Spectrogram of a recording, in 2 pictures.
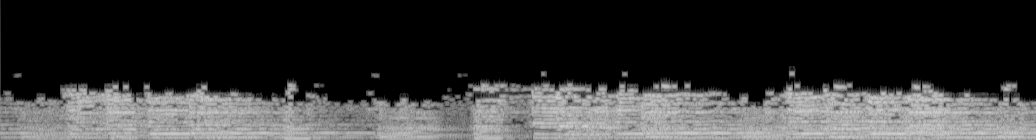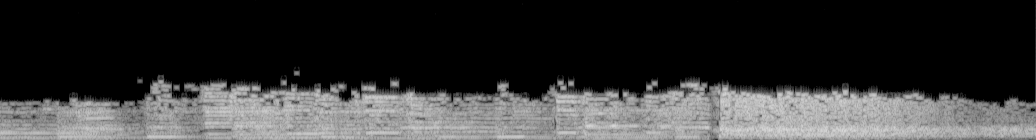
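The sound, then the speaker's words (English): A single gunshot, the shot that kills Harry Lime in a sewer beneath Vienna, bursts out near the end after a stretch of busy plucked string music and leaves a lingering, noisy decay. “Was the shot that killed Harry Lime. He died in a sewer beneath Vienna”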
